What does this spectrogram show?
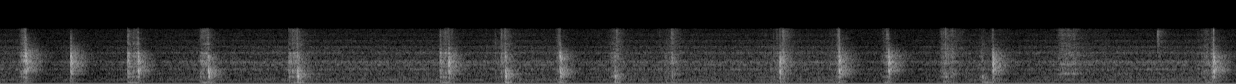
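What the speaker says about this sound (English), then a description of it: "So we're just going to cut the root just like this, chop it up" A knife chops through a tough root on a board for a homemade herbal tincture, about twenty sharp, uneven knocks spread over the stretch, close and distinct with no talk.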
